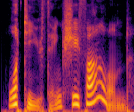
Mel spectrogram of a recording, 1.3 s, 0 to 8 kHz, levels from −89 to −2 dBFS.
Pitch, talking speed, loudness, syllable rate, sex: 160 Hz, 270 wpm, -19 LUFS, 5.0 syllables/s, male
